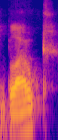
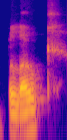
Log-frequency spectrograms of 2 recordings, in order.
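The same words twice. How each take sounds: First: The vowel is said the Australian way. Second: The vowel is said the American way.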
